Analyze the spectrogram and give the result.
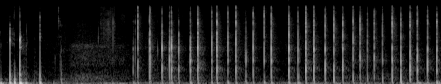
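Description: A small, cylindrical dark plastic spice jar labelled black pepper, with a screw cap and apparently filled with ground pepper, is held in one hand close up and tapped and scratched with long nails. A few quick, bright clicks are followed by a soft, dry scratching passage. Then a steady run of sharp, crisp taps continues to the end.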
